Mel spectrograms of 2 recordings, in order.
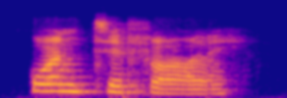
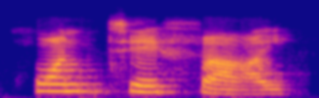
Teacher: in the word quantify, the I is reduced into A. Quantify instead of a schwa.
